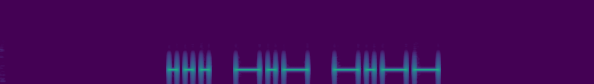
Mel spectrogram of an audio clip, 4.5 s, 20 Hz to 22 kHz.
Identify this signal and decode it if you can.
Morse code, heard as a keyed tone, about 20 wpm, 700 Hz. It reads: SKY
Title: 259 Lesson 42d - Words 18-20wpm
